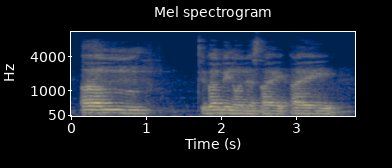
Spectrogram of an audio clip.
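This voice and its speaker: A man speaks at a medium pitch with a dark, mellow tone, and room echo is audible. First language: non-English language. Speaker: podcast co-host. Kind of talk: casual chat. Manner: halting.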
